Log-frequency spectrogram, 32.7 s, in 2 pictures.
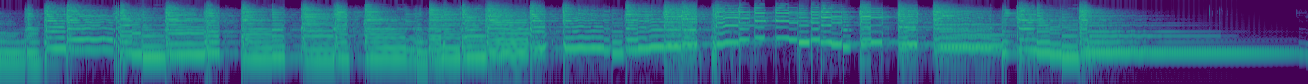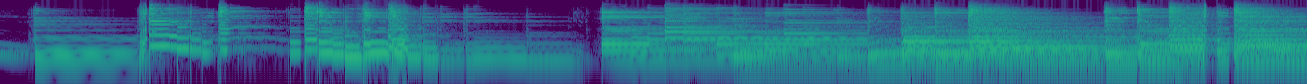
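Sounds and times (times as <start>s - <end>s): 
distorted electric guitar through a cabinet profile miked with M75 Fathead and 57: 0.0s - 32.6s.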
